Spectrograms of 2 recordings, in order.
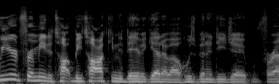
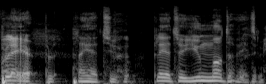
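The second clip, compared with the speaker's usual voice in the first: mock video-game voice with a French accent; Street Fighter character; 2 semitones higher, 4 dB louder than usual. Playing along with the game joke, hammed-up Street Fighter voice. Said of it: "like a Street Fighter".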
